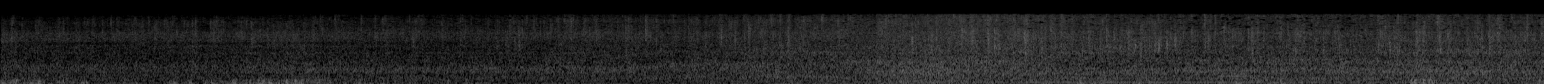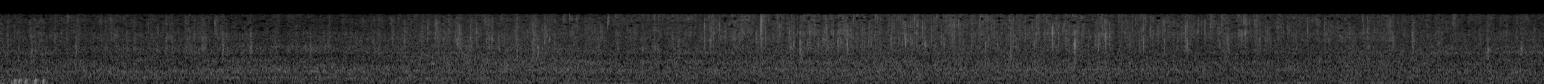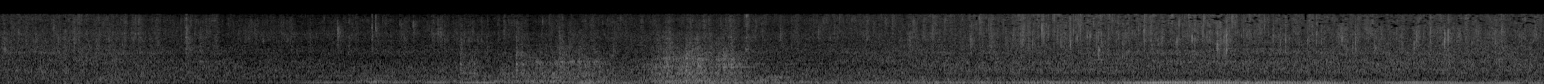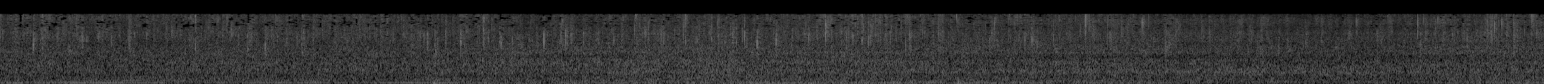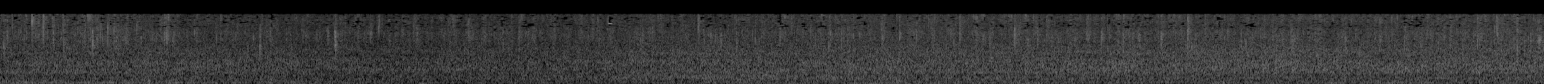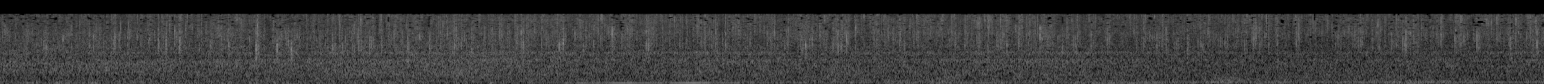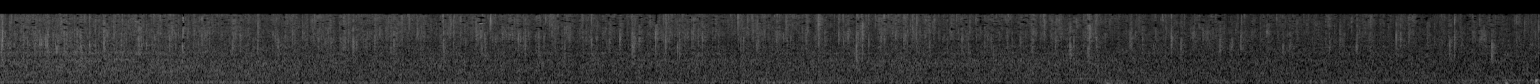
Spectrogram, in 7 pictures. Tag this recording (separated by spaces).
water-drips Rain background-noise City Ambiance rain-noise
